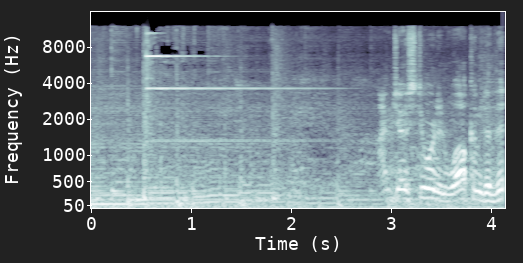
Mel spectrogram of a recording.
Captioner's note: bell dings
